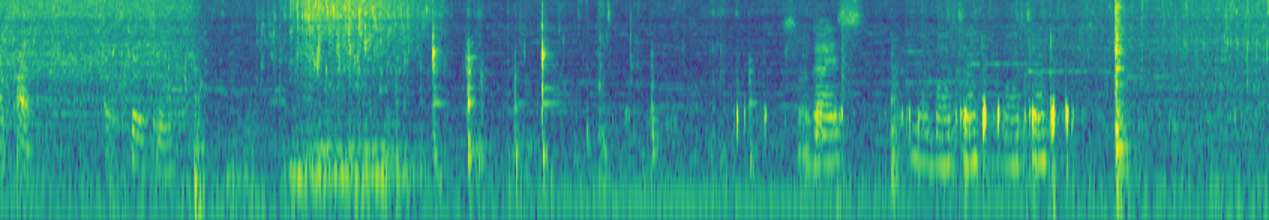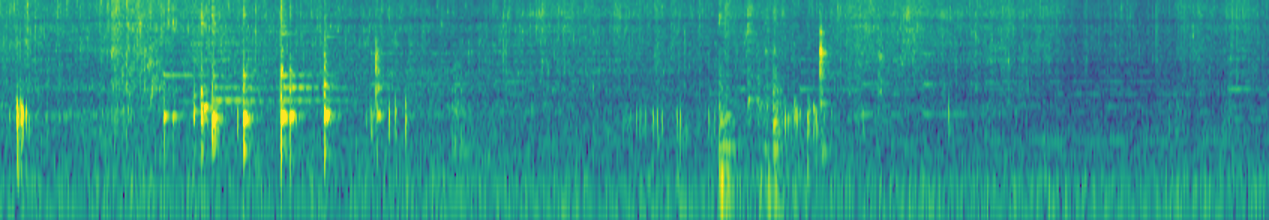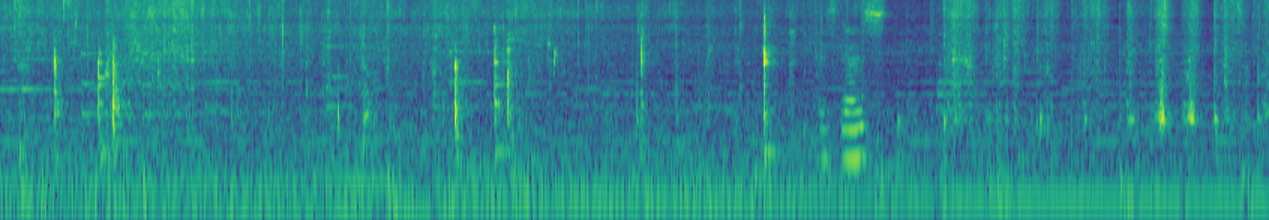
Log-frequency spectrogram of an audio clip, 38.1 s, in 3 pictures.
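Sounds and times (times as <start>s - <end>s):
food sizzling in a pot: 0.0s - 38.0s
wooden spoon knocking pot: 8.9s - 11.4s, 12.8s - 13.1s, 14.1s - 16.9s.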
